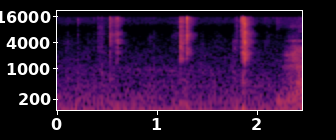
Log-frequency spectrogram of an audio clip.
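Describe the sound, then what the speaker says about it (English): Scissors cut around a walnut shell in a craft session: three short, crisp snips at uneven intervals, close and quiet, with no voices. "I'm just sticking it on the shell and then cutting around it"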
